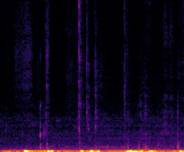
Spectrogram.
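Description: Scattered computer keyboard key clicks from editing at a computer, with a louder low thump near the end, over a steady low hum.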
